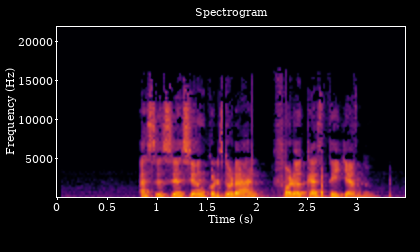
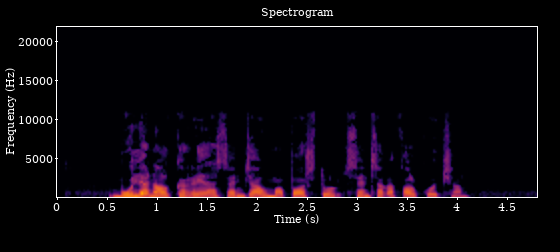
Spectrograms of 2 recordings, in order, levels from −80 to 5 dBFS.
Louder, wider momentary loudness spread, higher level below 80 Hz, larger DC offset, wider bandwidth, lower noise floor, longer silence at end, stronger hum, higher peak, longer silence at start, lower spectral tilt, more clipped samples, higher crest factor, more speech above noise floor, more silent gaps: first, -17 LUFS vs -29 LUFS; second, 7 LU vs 14 LU; first, -46 dBFS vs -80 dBFS; neither; first, 16.5 kHz vs 11.5 kHz; second, -56 dBFS vs -72 dBFS; second, 0.3 s vs 0.7 s; neither; first, -2 dBFS vs -8 dBFS; first, 0.8 s vs 0.5 s; second, -3 dB/octave vs -6.5 dB/octave; neither; about the same, 18 dB vs 20 dB; second, 38 dB vs 44 dB; neither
